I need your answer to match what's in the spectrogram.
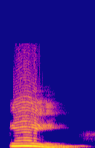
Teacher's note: आप लोग जब ई बोलेंगे तो आपके जीभ का भाग जाके आपके तालु को टच करता है। ठीक है, ई बोल के आप देखिए, ई टच हो रहा पीछे, हो रहा ना?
